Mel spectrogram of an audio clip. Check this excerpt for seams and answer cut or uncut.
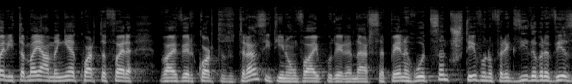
uncut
